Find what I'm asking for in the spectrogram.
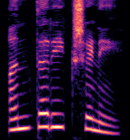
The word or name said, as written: ಅಂತರೀಕ್ಷಣೆ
